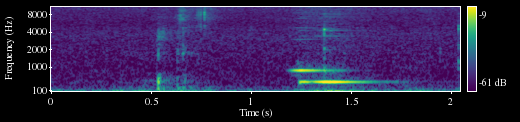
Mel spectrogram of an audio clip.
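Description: iPhone 11 charging-connected chime sounding on its own while the cable stays plugged in: a brief higher note over a lower one held about half a second, a bit over a second in. This repeated phantom connection beep is the sign of a charger that does not work well with the phone.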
